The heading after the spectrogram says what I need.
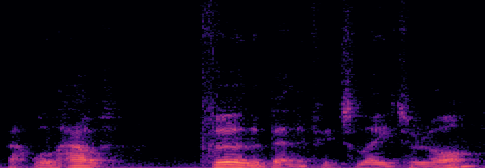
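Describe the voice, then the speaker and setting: British male hobbyist demonstrator. Relaxed, dark tone, hesitant informal delivery, faint hum in the recording. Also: mid-range voice. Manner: hesitant, halting, explanatory. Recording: roomy echo, faint hum.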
